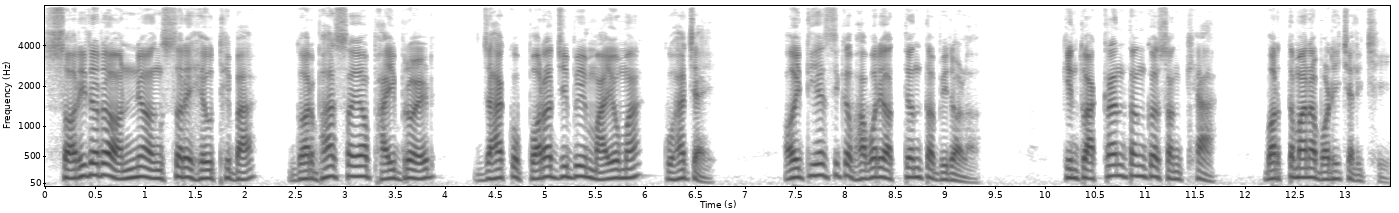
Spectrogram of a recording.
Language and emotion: Odia, neutral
